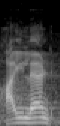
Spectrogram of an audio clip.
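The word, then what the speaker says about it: island: দেখো আইল্যান্ড, এস উচ্চারণ করবে না।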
